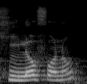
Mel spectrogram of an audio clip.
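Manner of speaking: "gilófono" with a throaty j sound at the start. Shown as a demonstration. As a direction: say "gilófono" with a Spanish j. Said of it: "como j".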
